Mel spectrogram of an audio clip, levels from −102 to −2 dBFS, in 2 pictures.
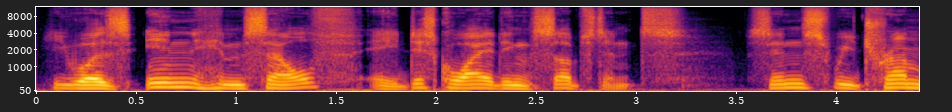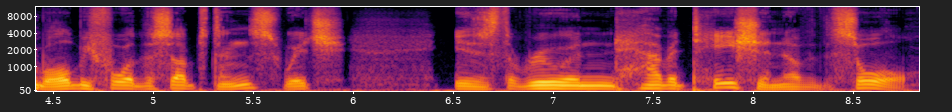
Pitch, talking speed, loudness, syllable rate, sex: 120 Hz, 145 wpm, -20 LUFS, 4.6 syllables/s, male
